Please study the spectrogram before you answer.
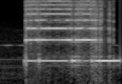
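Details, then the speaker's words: High-priority alarm on a Puritan Bennett ICU ventilator during user training: a sudden loud, shrill, steady electronic tone that turns red and signals staff to check the patient and adjust alarm settings. "come here and check your patient and adjust the alarm accordingly so what I'm trying to say is that this alarm will capture your attention"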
